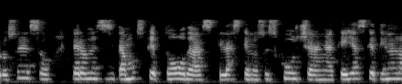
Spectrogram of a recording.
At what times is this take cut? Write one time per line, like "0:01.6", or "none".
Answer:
0:02.2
